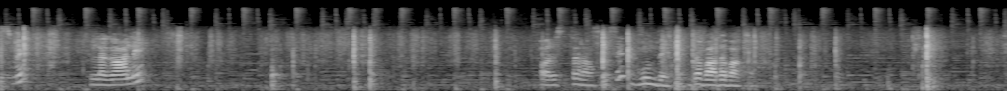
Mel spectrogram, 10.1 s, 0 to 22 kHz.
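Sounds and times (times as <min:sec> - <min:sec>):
soft background music: 0:00.0 - 0:10.0
dough tapping against plastic bowl: 0:02.7 - 0:03.9, 0:05.9 - 0:09.5.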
